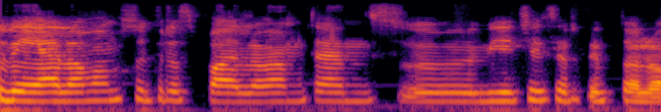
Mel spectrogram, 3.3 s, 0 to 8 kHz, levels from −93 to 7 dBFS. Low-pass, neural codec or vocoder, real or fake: 7.2 kHz; none; real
